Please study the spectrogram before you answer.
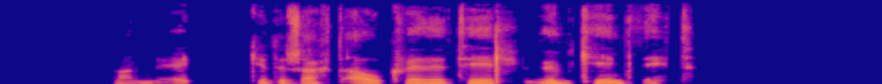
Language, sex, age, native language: Icelandic, male, 20-29, Icelandic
